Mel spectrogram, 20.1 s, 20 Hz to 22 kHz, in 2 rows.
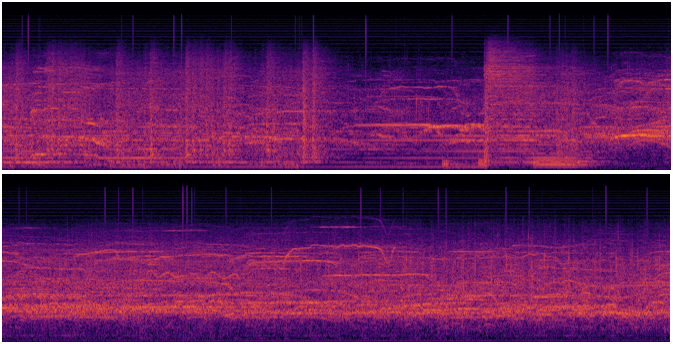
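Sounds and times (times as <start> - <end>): crowd cheering: 0.0 - 20.0
people yelling: 0.0 - 20.0
steady clapping: 0.0 - 20.0
shrill whistles: 5.4 - 7.4, 9.0 - 18.7.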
